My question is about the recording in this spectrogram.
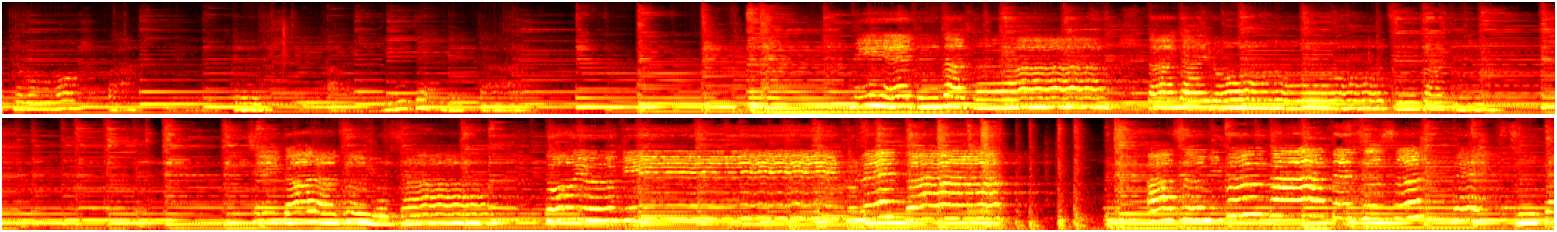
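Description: A woman singing with vibrato over two acoustic guitars playing chords together, with a short break in the music about four seconds before the end.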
